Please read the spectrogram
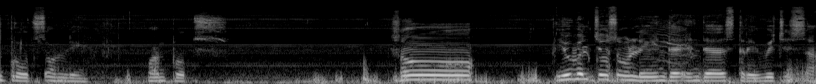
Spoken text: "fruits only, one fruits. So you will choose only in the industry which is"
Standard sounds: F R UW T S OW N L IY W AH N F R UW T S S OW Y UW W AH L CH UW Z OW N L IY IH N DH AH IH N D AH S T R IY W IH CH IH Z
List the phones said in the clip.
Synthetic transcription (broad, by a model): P R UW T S OW N L IY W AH N P R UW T S S OW Y UW W AH L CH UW S OW N L IY IH N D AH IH N D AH S T R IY W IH CH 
